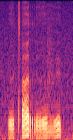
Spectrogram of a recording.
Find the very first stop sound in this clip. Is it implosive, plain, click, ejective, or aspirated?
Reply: ejective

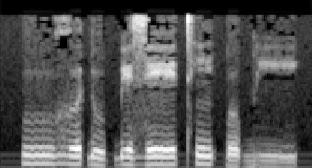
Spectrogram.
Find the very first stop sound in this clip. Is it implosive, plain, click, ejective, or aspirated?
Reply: implosive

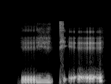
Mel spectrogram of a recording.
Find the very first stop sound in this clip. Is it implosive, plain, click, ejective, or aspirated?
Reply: plain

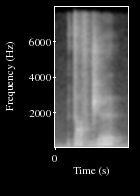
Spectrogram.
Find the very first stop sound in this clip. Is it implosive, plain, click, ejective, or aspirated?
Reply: plain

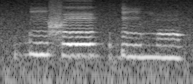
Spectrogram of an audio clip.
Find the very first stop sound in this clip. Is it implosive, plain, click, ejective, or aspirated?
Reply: implosive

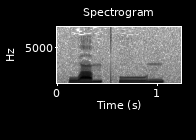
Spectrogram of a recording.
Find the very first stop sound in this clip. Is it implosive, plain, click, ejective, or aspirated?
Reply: aspirated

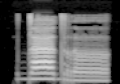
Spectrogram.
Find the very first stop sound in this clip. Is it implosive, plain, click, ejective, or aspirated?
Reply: plain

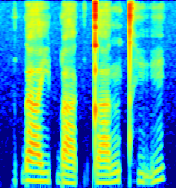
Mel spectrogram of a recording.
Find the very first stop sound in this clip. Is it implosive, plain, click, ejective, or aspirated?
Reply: implosive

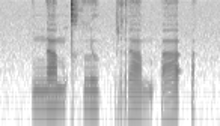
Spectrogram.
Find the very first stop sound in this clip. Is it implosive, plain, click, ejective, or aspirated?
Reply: aspirated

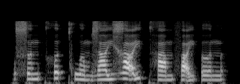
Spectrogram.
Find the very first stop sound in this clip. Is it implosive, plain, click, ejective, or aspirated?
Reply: aspirated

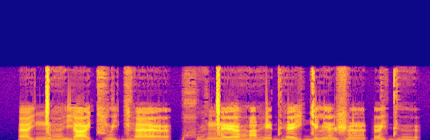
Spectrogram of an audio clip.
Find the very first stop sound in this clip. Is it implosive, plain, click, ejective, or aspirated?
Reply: click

